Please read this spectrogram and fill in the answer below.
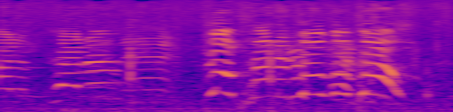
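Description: Spectators shouting, high-pitched and excited, in several short calls whose pitch rises and falls; the words can't be made out, and one call drops in pitch near the end.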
